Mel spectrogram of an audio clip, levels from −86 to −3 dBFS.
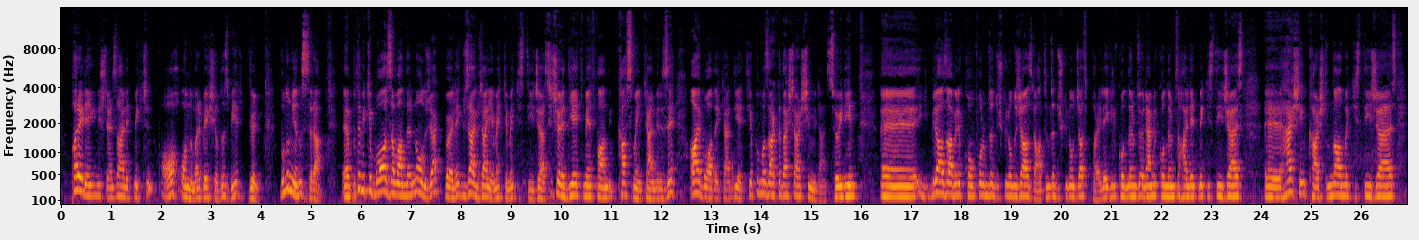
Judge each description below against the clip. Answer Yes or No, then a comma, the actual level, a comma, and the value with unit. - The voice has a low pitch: No, medium, 155 Hz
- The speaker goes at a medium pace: No, fast, 145 wpm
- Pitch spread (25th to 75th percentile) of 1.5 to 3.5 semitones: Yes, narrow, 2.5 semitones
